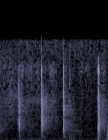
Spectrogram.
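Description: Chalk writing on a blackboard: a few faint, irregularly spaced taps and ticks as the chalk strikes the board.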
